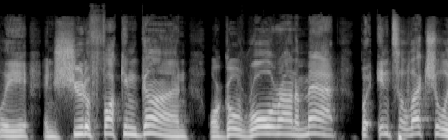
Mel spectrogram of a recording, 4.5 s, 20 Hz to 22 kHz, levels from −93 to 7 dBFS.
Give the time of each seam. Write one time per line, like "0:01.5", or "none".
none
